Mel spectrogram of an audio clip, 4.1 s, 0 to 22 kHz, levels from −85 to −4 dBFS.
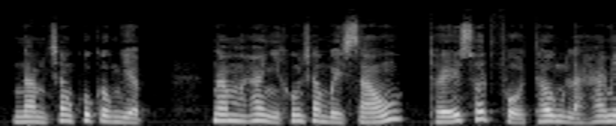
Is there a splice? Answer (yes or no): no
